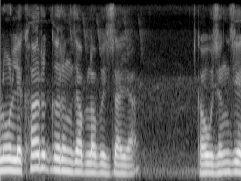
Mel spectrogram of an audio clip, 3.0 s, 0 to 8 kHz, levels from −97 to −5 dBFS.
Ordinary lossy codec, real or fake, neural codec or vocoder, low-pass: none; real; none; 7.2 kHz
